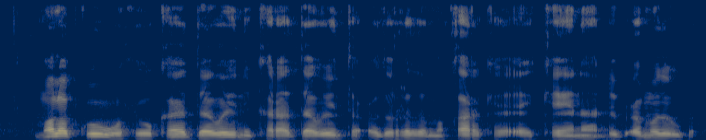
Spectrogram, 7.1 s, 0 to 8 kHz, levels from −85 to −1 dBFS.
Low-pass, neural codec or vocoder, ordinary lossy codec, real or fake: none; none; none; real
